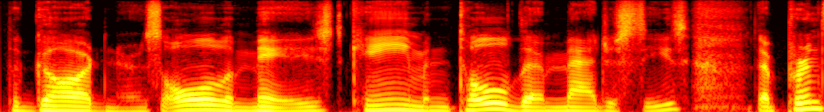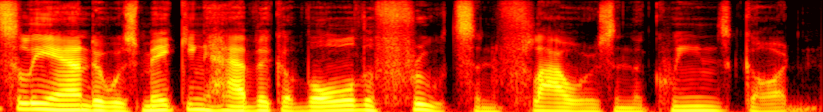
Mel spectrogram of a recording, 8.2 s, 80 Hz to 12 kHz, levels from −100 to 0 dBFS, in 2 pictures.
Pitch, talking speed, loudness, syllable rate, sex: 130 Hz, 180 wpm, -19 LUFS, 4.7 syllables/s, male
